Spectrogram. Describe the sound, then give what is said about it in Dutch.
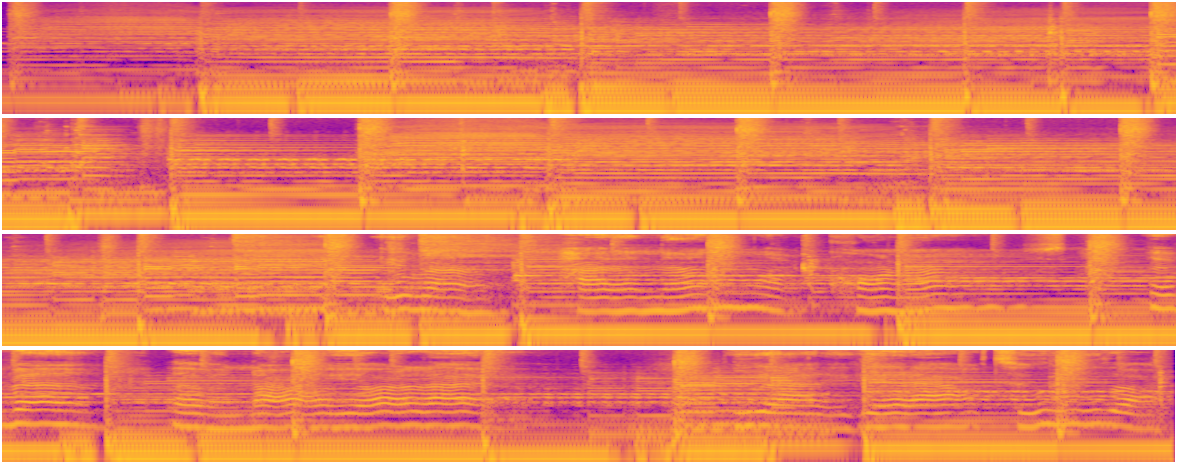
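A song by a Canadian singer-songwriter plays loud and steady, with warm sustained instrumental backing from the start and a lead vocal line entering around the middle, wavering expressively over the accompaniment. “En we gaan luisteren naar een singer-songwriter uit Canada”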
